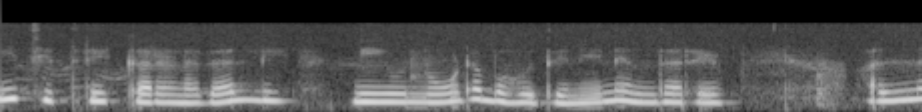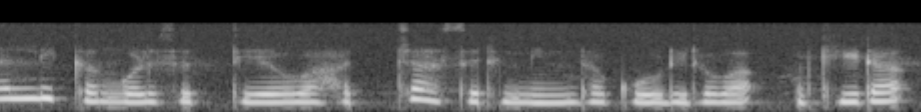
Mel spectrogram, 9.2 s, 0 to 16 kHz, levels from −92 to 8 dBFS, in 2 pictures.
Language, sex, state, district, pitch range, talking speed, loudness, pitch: Kannada, female, Karnataka, Dharwad, 240-270 Hz, 65 wpm, -16 LUFS, 245 Hz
